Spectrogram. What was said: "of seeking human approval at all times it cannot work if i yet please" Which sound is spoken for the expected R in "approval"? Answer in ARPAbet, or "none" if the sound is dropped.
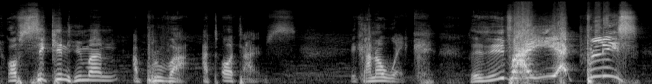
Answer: R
